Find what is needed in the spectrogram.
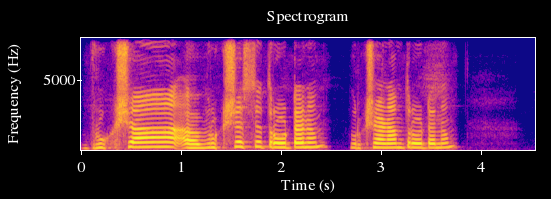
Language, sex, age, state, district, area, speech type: Sanskrit, female, 30-45, Maharashtra, Nagpur, urban, spontaneous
